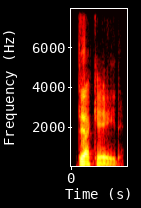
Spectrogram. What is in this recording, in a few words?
"decade", American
